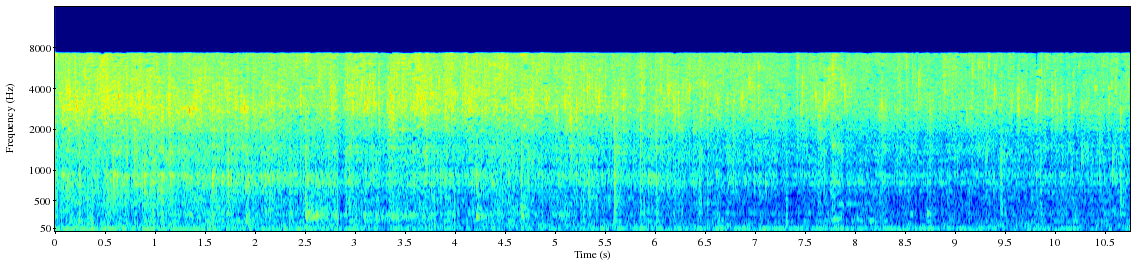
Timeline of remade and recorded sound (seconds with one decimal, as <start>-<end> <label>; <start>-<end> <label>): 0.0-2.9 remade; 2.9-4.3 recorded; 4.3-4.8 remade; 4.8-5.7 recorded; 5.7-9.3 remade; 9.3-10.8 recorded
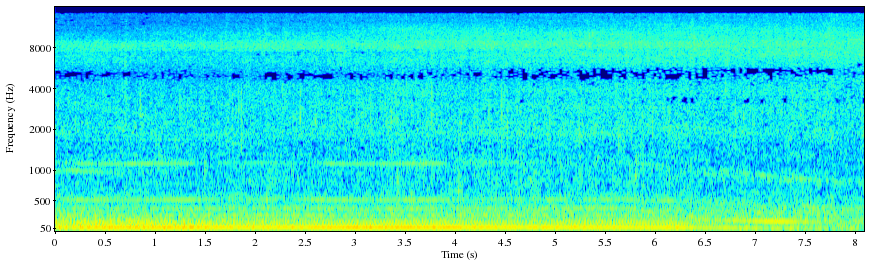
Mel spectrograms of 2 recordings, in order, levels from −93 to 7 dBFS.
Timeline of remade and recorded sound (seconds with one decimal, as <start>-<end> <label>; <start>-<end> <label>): 0.0-8.1 recorded

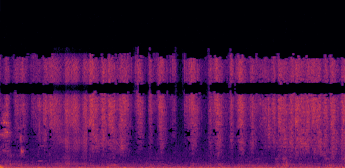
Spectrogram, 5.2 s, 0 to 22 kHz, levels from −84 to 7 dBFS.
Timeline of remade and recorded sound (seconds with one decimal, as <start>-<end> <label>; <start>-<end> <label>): 0.0-0.8 recorded; 0.8-1.3 remade; 1.3-5.2 recorded

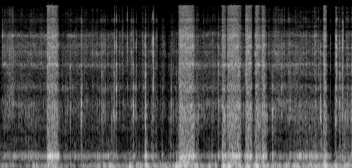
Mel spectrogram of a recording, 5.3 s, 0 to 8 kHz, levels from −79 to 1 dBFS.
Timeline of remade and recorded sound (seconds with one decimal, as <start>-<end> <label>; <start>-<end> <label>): 0.0-4.5 remade; 4.5-5.3 recorded

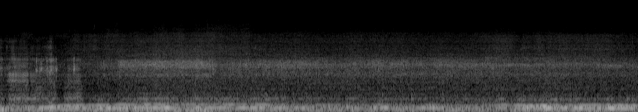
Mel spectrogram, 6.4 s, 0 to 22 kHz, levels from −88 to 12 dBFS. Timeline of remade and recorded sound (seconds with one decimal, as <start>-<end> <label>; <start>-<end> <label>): 0.0-1.4 recorded; 1.4-2.5 remade; 2.5-4.3 recorded; 4.3-5.5 remade; 5.5-6.4 recorded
